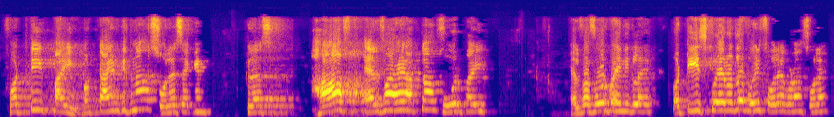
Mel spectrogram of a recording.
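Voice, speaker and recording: Chatty physics teacher working sums aloud. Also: high-pitched. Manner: chatty, works sums aloud, calls students "beta"; code-mixes English technical terms. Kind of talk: informal classroom lecture.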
